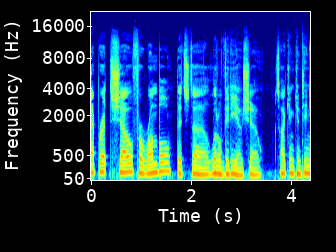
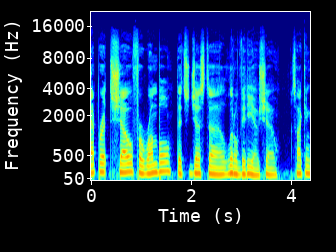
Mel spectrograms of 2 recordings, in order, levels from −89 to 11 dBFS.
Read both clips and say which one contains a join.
first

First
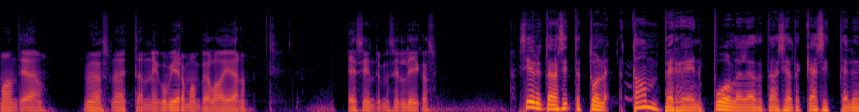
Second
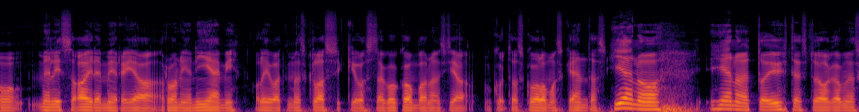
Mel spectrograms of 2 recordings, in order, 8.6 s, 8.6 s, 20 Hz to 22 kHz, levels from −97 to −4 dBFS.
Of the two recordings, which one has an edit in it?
second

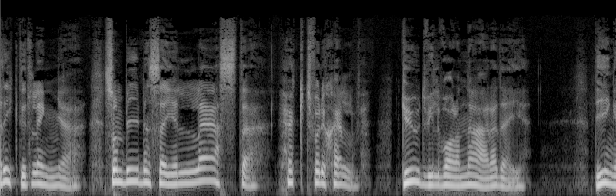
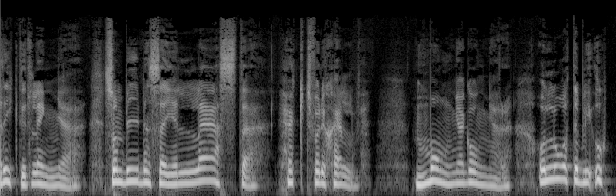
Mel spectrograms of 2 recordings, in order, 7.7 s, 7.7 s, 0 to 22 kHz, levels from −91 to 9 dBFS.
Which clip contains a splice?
first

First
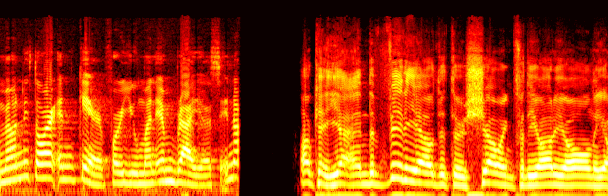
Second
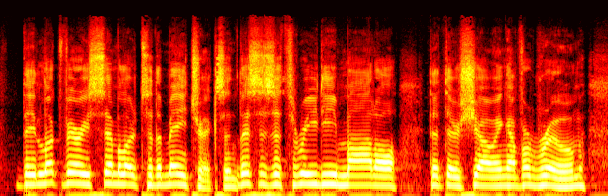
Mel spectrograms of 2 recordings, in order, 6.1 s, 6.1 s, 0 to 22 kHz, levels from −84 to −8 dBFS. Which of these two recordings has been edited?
second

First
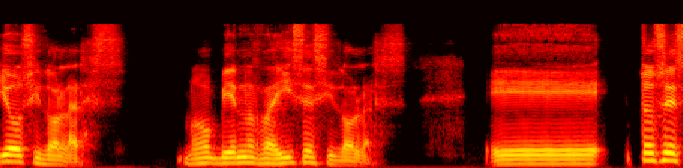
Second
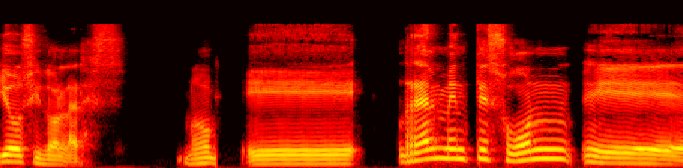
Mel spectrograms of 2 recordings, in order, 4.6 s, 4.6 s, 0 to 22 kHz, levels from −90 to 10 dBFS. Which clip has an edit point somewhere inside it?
second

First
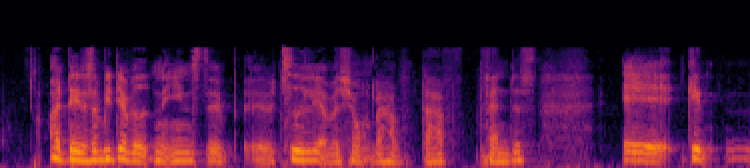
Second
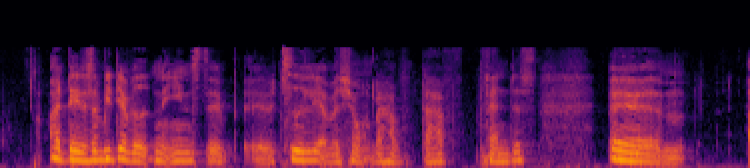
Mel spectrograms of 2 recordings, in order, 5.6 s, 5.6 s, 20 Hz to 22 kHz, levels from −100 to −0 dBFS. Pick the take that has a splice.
first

